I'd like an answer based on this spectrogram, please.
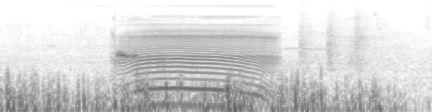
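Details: Farm cow mooing while being herded to the barn: one long, drawn-out moo of about two seconds, steady and slightly falling at the end, over a background of trampling hooves and rustling.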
